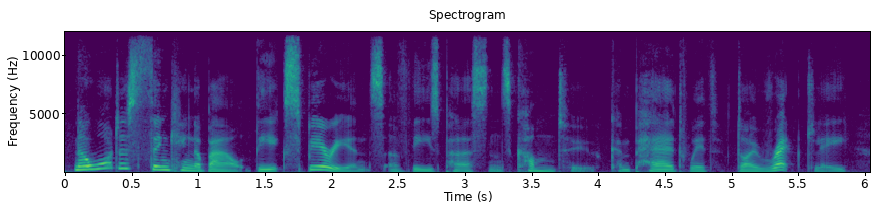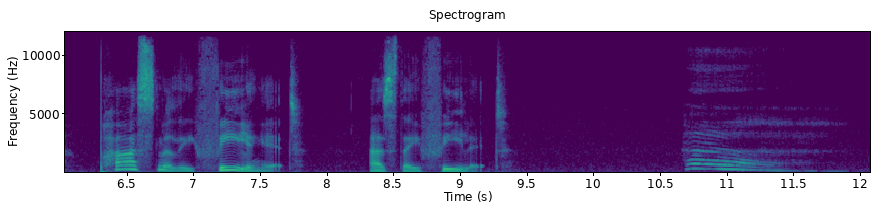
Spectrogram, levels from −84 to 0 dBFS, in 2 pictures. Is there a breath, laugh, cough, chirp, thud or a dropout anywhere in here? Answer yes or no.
yes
